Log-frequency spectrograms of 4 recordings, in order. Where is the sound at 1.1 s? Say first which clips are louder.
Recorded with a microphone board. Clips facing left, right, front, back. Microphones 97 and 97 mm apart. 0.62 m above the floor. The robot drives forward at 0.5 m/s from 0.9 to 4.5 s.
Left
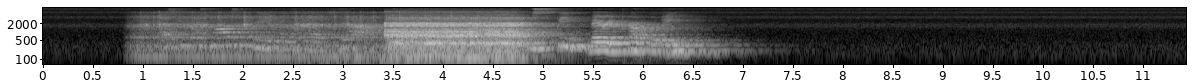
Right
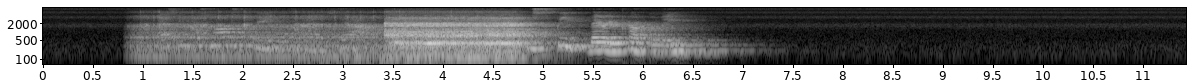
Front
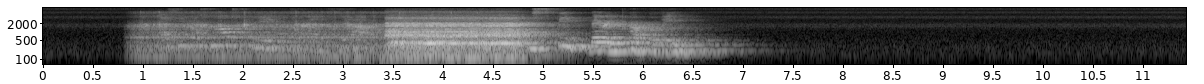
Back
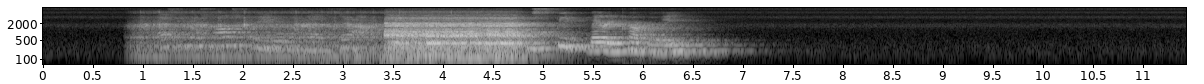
Right 2 dB, even; 130° right, 4 m; by 3.3 s 140° right, 4.5 m.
